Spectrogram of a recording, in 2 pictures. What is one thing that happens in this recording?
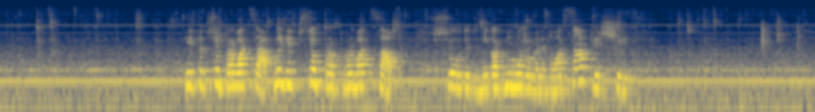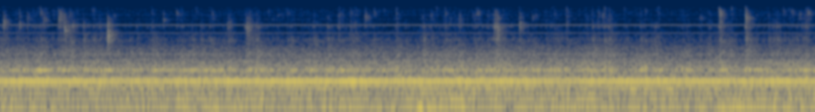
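A computer hums steadily.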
